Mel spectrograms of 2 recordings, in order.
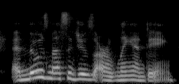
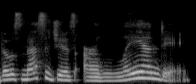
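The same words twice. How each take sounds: First: Those stressed and falling. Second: Landing leaned on, falling, slowed; landing gets the weight, slow and settling; stress on landing. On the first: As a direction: put the weight on those, not landing. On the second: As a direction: lean into the word landing. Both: Shown as a demonstration.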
